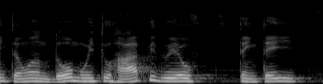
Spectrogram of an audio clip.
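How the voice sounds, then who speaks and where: This man has a dark, mellow tone. His pitch sits in the medium range. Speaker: psychologist and podcast host. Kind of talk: solo podcast monologue.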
